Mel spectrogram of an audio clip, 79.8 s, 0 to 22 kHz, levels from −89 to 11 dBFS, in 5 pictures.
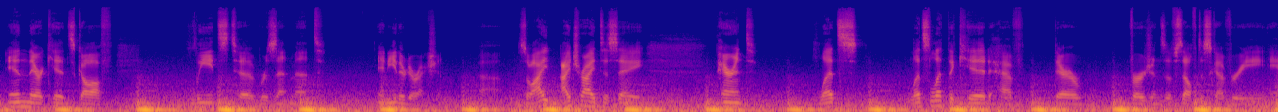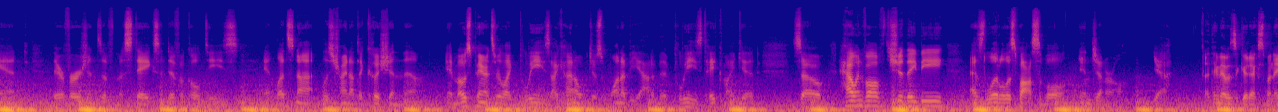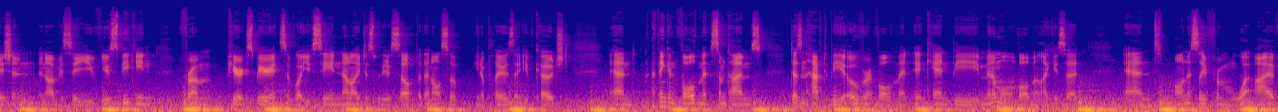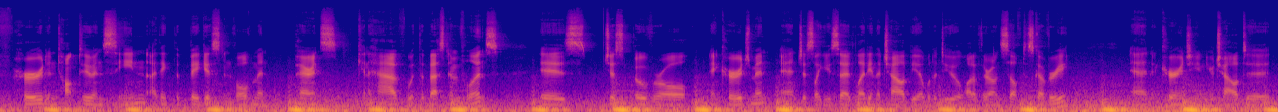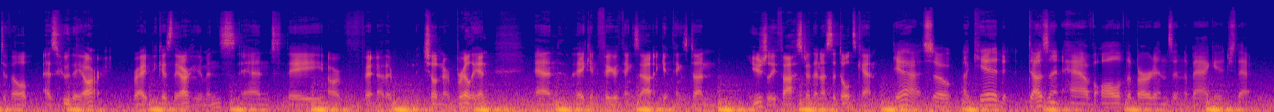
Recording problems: low rumble; noticeable; throughout; 10 dB below the speech

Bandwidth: 17 kHz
